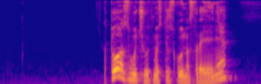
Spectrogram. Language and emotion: Russian, positive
